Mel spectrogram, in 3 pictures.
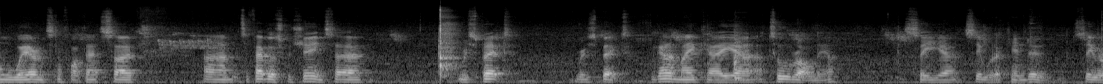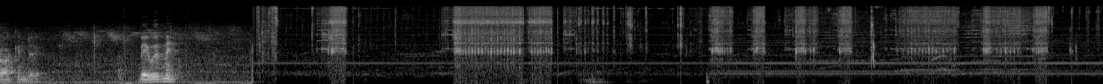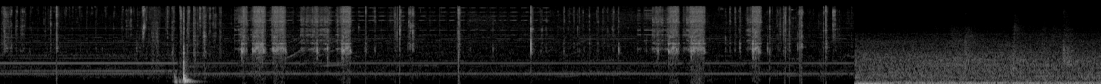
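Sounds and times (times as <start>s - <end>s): needle mechanism clattering rapidly: 15.4s - 30.6s.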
